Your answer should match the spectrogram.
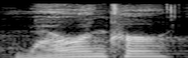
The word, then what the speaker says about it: Waronker: And from what I understand, Lenny Waronker, am I saying his name right? Waronker? Lenny Waronker. – Yeah.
